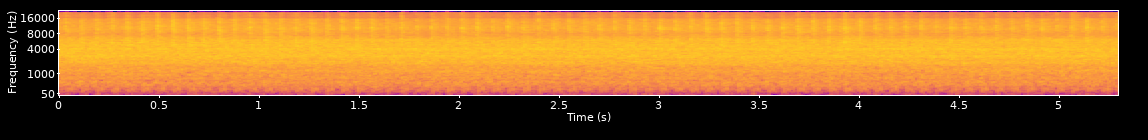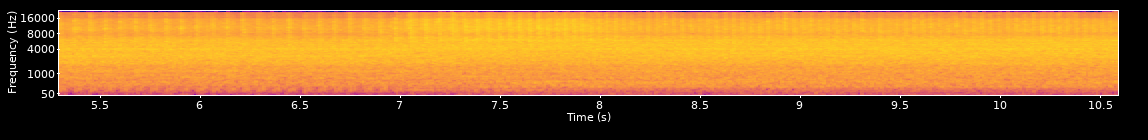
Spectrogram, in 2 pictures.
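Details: Husqvarna LGT2654 Briggs V-twin mower engine: a rough, uneven chuffing run with smoke. The left cylinder is dead despite spark; a cylinder head or valve guide problem had been considered.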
